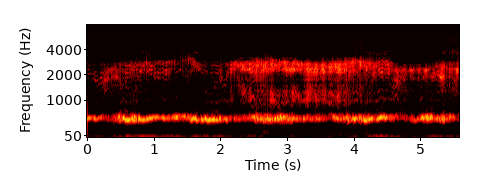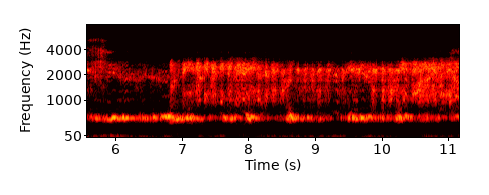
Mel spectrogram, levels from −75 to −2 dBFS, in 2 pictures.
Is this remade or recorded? remade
